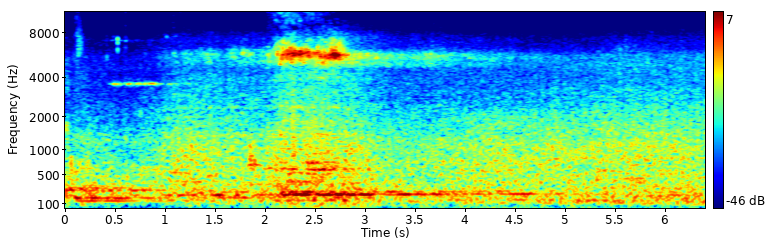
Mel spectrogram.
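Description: City street traffic: a steady rumble of passing vehicles, with a louder vehicle going by about two seconds in, carrying a brief high hiss.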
